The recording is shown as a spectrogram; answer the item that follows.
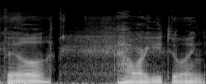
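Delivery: softest possible, slowed-right-down voice. Practicing a slow-talking bit, greeting the other speaker, very soft, slow voice. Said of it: "we'll talk in the like our the most soft tone like this".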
